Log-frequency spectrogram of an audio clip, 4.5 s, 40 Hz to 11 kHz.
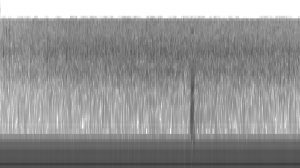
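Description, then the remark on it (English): Light, scattered clapping from an audience at the announcement of a baby's birth, a steady patter of hands that stays fairly soft and even throughout, with no voices rising above it. “Five 5% of you clapped, 95% said, "Not another one."”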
